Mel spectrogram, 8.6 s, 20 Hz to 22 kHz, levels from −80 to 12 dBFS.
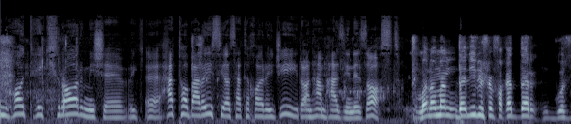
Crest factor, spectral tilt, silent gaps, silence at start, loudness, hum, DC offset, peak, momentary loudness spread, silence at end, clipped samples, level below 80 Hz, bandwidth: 18 dB; -4 dB/octave; none; 0 s; -22 LUFS; none; under 0.1%; -4 dBFS; 14 LU; 0 s; under 0.1%; -54 dBFS; 13.5 kHz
